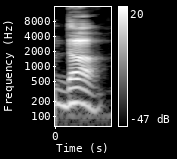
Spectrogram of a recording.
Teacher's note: दाल जबान की नोक और ऊपर के दांतों की जड़ से अदा होता है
